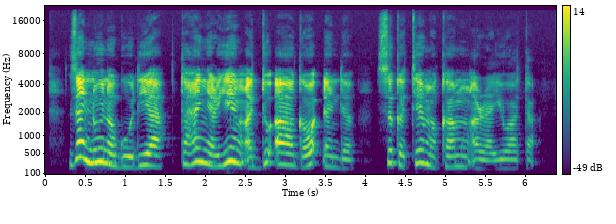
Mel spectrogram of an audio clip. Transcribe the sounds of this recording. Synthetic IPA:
zɐ˦˨nːuː˦na˨ɡʷoː˨dɪ˦jaː˦ | ta˦ɦa˦ɲjɐ˨rjɪ˦ŋʔa˨dːʊ˦ʔaː˨ɡa˨wɐ˦ɗɐ˨nda˨ | sʊ˦ka˨teː˦mɐ˨kaː˦mʊ˦ŋʔa˨ɽaː˨jʊ˦waː˦ta˦ʔ

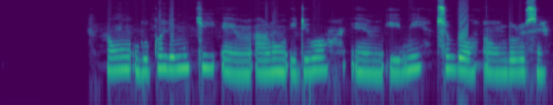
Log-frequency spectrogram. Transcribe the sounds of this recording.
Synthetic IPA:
a˨w̃ɔ̃˧o̰˨ɡũ˨kã˨˦le˨˦mũ˦kʰi˦˨a˨ɾ̃ũ˧i˨de˨˦wɔ˦˨m˨e˨mĩ˦tũ˦bɔ̃˦˨˦bo˧ɾu˦sĩ˧

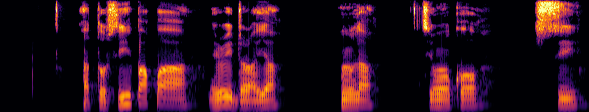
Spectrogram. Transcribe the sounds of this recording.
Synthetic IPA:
a˨tɔ˨si˨˦k͡pa˦k͡pa˦˨˧e˨ɾe˦i˦˨da˨˧ɾa˧ja˦ | ñ̩˦la˦ | ti˦w̃ɔ̃˦kɔ˦ | si˦

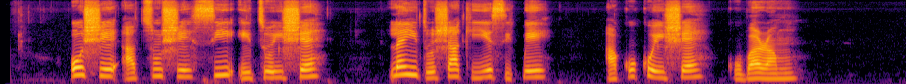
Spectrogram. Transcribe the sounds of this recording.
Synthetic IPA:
o˦ʃe˧ʔa˨tũ˨˦ʃe˧si˦ʔe˨to˧i˧ʃɛ˦ | lɛ˦j̃ĩ˦to˨˦ʃa˦˨kʰi˨je˦si˨k͡pe˦ | a˨ko˦ko˦˨i˧ʃɛ˦ | ko˨ba˨˦ɾa˧mũ˦

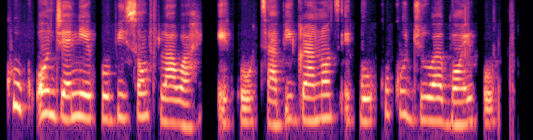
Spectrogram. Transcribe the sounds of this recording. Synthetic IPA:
kʰu˦˨ko˦n̩˦d͡ʒɛ˧nĩ˦e˧k͡po˧bi˦sɔ̃˦n˦fla˧wa˨ | ḛ˨k͡po˨tʰa˨bi˨˦ɡɾa˧nɔ̃˦˨tḛ˨k͡po˧ku˦ku˦d͡ʒu˨˦a˦˧˨ɡ͡bɔ̃˨˦e˦ko̰˧

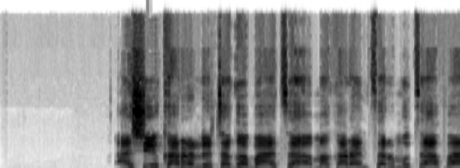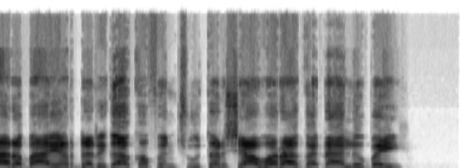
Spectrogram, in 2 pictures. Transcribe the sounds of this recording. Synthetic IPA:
ʔa̰˨ʃeː˨kɐ˦ɽɐ˨rda˨ta˦ɡɐ˨baː˦ta˨mɐ˦kɐ˦ɾɐ˦ntɐ˦rmu˨ta˦ɸaː˦ɽa˨baː˦jɐ˦rda˨ɽɪ˨ɡaː˨kɐ˦ɸɪ˨nt͡ʃuː˨tɐ˦rʃaː˦wɐ˦ɾaː˨ɡa˨ɗaː˨lɪ˨ba˦j

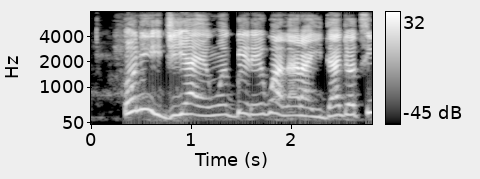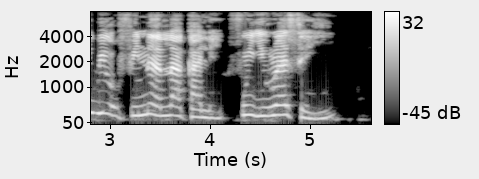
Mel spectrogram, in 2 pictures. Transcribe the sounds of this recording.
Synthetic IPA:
o˦nĩ˦i˦˨d͡ʒi˨ja˧ɛ˨w̃ɔ̃˧ɡ͡be˦ɾe˦wa˦˨la˨˦ɾa˧i˨da˨˦d͡ʒɔ˧˦ti˦wi˦o˦˨fĩ˧nãː˦˨˧la˦˨ka˧lɛ˨fũ˦ju˧˦ɾɛ˦˨sɛ˨ji˨˦

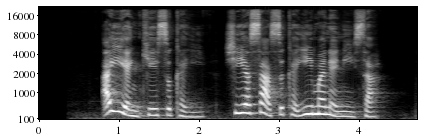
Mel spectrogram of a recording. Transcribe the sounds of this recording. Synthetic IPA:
ʔa˦jːɐ˨ŋkʲeː˦sʊ˦ka˨ji˦ | ʃi˦jaː˦saː˦˨sʊ˦ka˨ji˦mɐ˦na˨niː˦saː˦

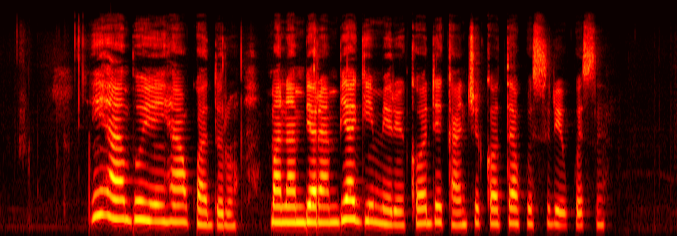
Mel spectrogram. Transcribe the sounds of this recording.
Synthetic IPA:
i˦ɦa˦bʊ˦ɣe˦i˦ɦa˦a˦kʷa˨dʊ˨ɾʊ˨ma˨na˨m̩˦bja˨ɾa˨m̩˦bja˦ɡɪ˦me˨ɾe˨kɔ˦dɪ˦ka˨n̩˦t͡ʃɪ˦kɔ˦ta˦kʷe˨si˦ɾe˨kʷe˦si˦

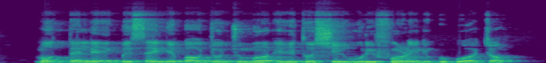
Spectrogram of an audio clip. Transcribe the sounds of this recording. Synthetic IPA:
mo˧tɛ˨le˨˦i˦˨ɡ͡be˨˦sɛ˦i˨le˨˦k͡pa˧o˧d͡ʒo˧d͡ʒu˦mɔ̃˦e˦˨ji˨˦to˦ʃe˧i˨wu˨˦ɾi˦fũ˦ɾ̃ĩ˨nĩ˨˦ɡ͡bo˧ɡ͡bo˧ɔ˧d͡ʒɔ˦

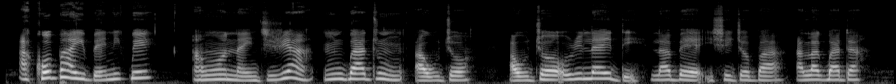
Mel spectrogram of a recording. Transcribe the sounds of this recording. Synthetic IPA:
a˨ko˨˦ba˦˨i˨bɛ˨˦nĩ˦k͡pe˦ | a˦˨w̃ɔ̃˧nã˨ĩ˨d͡ʒi˨˦ɾi˦a˦˨n̩˦ɡ͡ba˦dũ˦a˨wu˨d͡ʒɔ˧ | a˨wu˨d͡ʒɔ˧o˧ɾi˦lɛ˦e˦˨de˨la˦bɛ˦˨ḭ˨ʃe˧d͡ʒɔ˧ba˧a˧la˦ɡ͡ba˦da˦

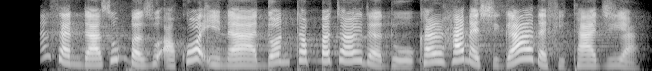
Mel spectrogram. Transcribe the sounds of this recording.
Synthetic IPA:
jɐ˦nsɐ˨ndaː˦sʊ˦mbɐ˨zu˦ʔa̰˨kʷoː˦ʔɪ˨naː˦dɔ˦ntɐ˦bːɐ˦tɐ˦rda˨doː˨kɐ˦rha˦na˨ʃɪ˨ɡaː˦da˨ɸɪ˨taː˦d͡ʒɪ˦jaː˨

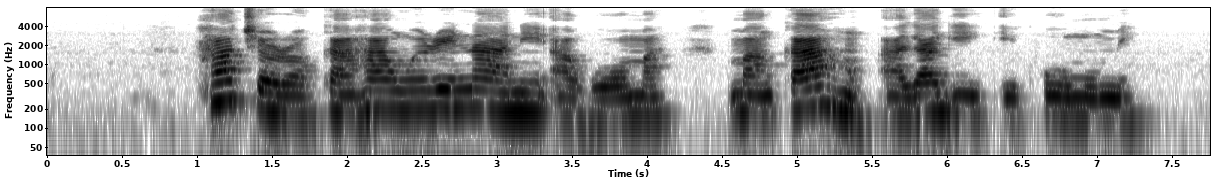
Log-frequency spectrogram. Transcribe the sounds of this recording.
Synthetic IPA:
ha˦t͡ʃɔ˨ɾɔ˨ka˨ɦa˦ŋʷe˦ɾe˦naː˦a˨nɪ˦ʔa˨ɡʷʊ˨ɔ˦ma˦ma˨ŋ̩˨ka˦a˦ɦʊ˨a˨ɡa˦ɡɪ˦e˨kʷo˦mu˦m̩˦me˦

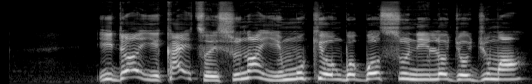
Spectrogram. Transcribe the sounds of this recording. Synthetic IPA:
i˨do˨˦˨ji˨ka˨˦i˦˨to˨i˨sũ˨˦nãː˦˨ji˨˦m̩˦mũ˦ki˦o˧ŋ̩˦ɡ͡bo˧ɡ͡bo˦sũ˦nĩ˧lo˦d͡ʒo˧d͡ʒu˦mɔ̃˦

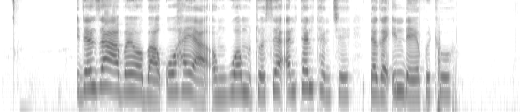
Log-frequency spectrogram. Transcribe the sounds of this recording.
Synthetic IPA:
ʔɪ˨dɐ˦nzaː˦ʔa˨ba˦jwa˨baː˨kʷʼoː˦ɦa˦ja˨ʔa̰˨ʔa˨ŋɡʷʊ˦wɐ˦mu˨toː˨se˦ʔa˦ntɐ˦ntɐ˨nt͡ʃeː˦d̥ɐ˨ɡa˨ʔɪ˦nda˨ja˦ɸɪ˦tʰoː˦

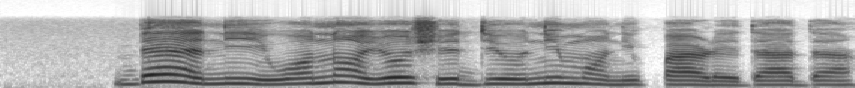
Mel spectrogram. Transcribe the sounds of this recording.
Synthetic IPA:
bɛː˦˨nĩ˧i˨wɔ˧nãː˦˨joː˦ʃe˧de˧˦o˧nĩ˦mɔ̃˦˨nĩ˧˦k͡pa˧˨ɾɛ˨da˧da˧˦

